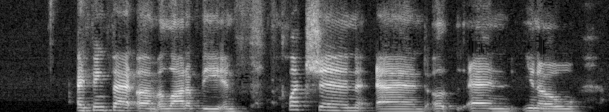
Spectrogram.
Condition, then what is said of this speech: Stuttering. So I'll go through times when I just don't feel like stuttering and I don't feel like putting myself, you know, in the position to stutter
